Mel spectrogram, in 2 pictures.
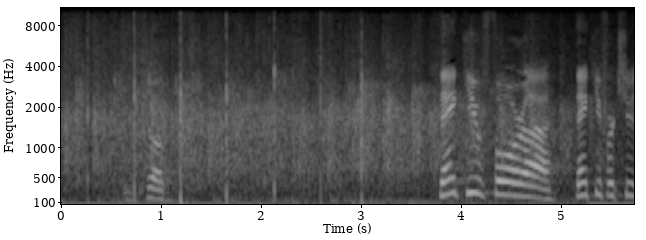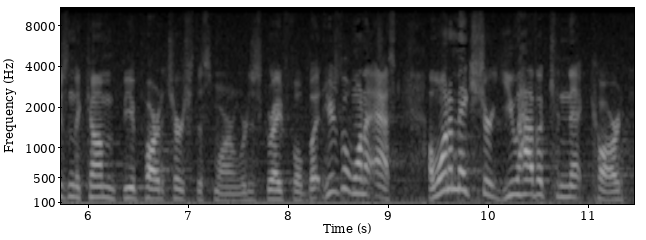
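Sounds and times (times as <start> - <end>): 
church congregation clapping for visitors at a morning service: 0.0 - 6.0
speech: 0.9 - 1.3, 3.8 - 11.4.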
